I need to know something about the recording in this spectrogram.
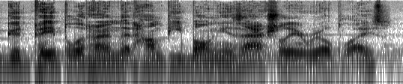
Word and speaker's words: Humpybong: But yeah, Humpy Bong. Humpy Bong. 3 syllables.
